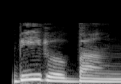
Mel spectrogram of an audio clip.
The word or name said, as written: beetlebung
